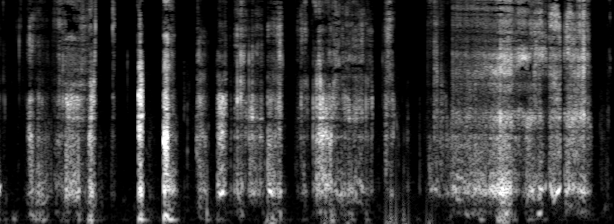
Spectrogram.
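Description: Food being bitten and chewed: many close, crisp crunches and moist chewing noises in an uneven rhythm, with short pauses and no talk.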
